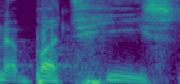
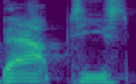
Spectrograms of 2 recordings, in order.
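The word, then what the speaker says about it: Batiste: performers name wrong U John batist not Baptist batist and when I said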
